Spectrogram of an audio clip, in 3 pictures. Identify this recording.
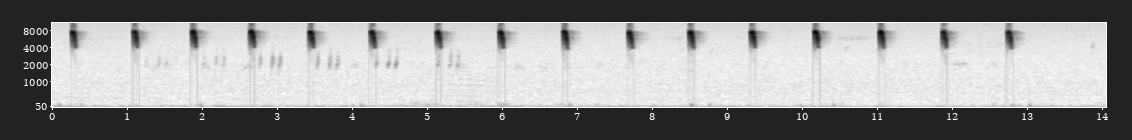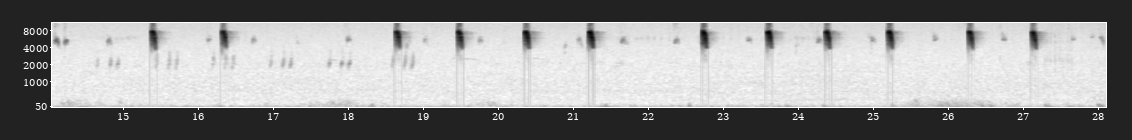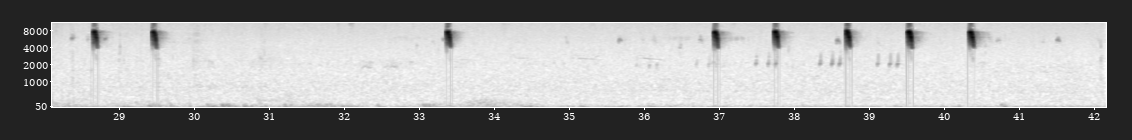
20060628.bird.scrub.02
chirps (foreground) of an unknown bird, along with other species in background. Recorded in Mediterranean scrub with Sennheiser ME66 > Shure FP24 > iRiver H120 (rockbox). EDIT: the chirps are obviously from a Fan-tailed Warbler, Cisticola juncidis
donana, Cisticola-juncidis, quail, field-recording, scrub, fan-tailed-warbler, summer, warblers, birds, nature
